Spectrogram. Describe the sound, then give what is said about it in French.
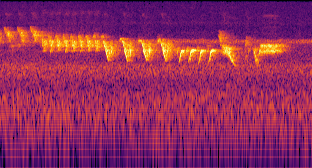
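A small bird sings a rapid series of high, bright chirps and descending trills, clear, over a soft steady background hiss with no one speaking. “Il y a un oiseau.”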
